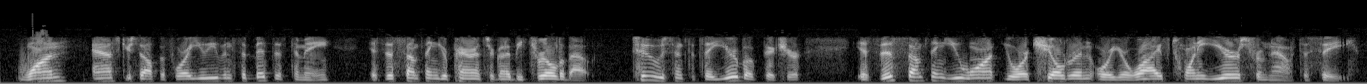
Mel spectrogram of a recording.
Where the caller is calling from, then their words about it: Reno, Nevada, United States; I am calling from Reno, Nevada, and I am a high school yearbook and school newspaper teacher/advisor.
